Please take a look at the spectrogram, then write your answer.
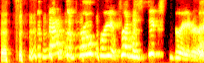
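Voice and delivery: high, loud, giggly; high slow laughing defense. Real, not acted. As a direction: say it while laughing. Laughing reply.

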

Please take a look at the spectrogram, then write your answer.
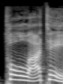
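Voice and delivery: put-on high, fast Canadian accent teasing about Timmy's; playful Canadian accent; mock Canadian accent.

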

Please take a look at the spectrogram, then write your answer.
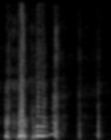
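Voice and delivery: shrieking laugh; cracking up mid-story; high squealing laugh. Real, not acted. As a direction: burst out laughing at yourself. Laughing at own awkwardness.

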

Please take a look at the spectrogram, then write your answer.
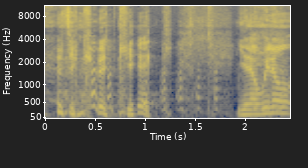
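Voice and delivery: laughing through the words. Real, not acted. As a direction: say it while laughing. Laughing after the wine joke.

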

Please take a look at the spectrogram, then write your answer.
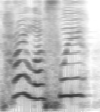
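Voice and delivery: high chirpy barista voice; cheerful barista. Retold or imitated. Barista cheerfully mispronouncing the name, high and bright. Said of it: "And they were like".

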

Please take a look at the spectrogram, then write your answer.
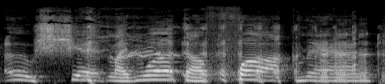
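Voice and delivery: slow, drawn-out shocked swearing with a laugh inside; retold shock. Retelling his panic to the podcast host, slow startled swearing. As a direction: gasp it out like you've just seen a bloody fish. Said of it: "And I'm like".

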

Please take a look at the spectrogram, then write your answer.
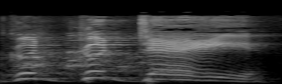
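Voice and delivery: slow, high laughing Australian "good day", "Struth", "Crikey"; mock Australian. Comedian showing off his Australian accent to the crowd. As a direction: ham up the outback slang. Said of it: "working on my Australian accent".

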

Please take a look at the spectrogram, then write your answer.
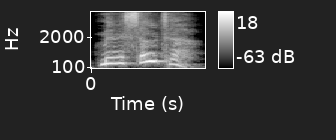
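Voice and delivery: loud, high excited cry; losing his mind. Retold or imitated. Fan meeting two Minnesotans at a pub, high excited outburst. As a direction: shriek the place name like an overexcited fan. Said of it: "And I lost my mind".

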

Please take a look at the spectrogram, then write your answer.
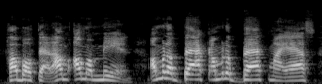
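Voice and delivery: ordinary talk

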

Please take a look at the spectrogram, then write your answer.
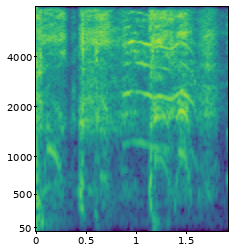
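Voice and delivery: high shrieking laughter; real high howl of laughter. Real, not acted. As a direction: crack up helplessly. Cracking up.

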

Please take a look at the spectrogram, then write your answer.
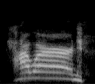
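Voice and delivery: mock grating mother's call; grating yell. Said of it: "this very grating voice, she yells at him from upstairs".

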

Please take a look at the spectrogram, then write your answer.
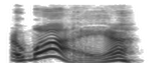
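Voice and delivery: loud, high shrill call; shrill cry. Acted. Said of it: "a shrill voice cried".

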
